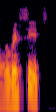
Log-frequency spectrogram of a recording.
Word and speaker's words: receipt: to read also this so your brain sees the word with a p but you don't pronounce it so receipt receipt all right let's continue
